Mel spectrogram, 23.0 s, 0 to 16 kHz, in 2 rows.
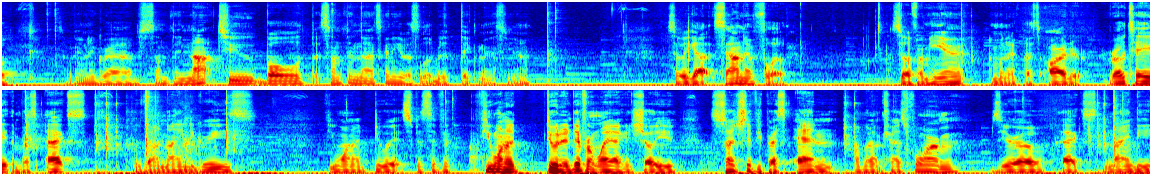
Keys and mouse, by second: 8.1 middle click, 9.0 middle click, 9.3 click, 9.6 r, 13.8 n, 16.0-20.9 drag, 21.7-22.9 drag.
